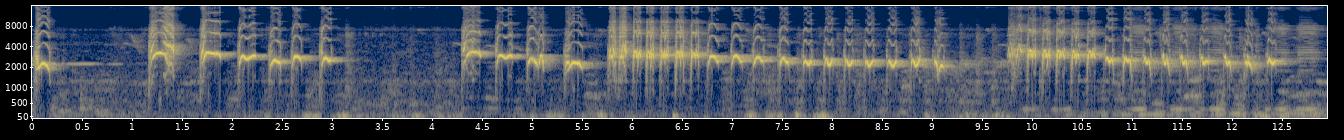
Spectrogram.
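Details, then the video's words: Vigorous song of a greater green leafbird meant to heat up an opponent leafbird's temper before competition; scattered sharp notes open into long, rapid chattering runs of whistled syllables with brief pauses. "CUCAK IJO GACOR MEMBUAT CUCAK IJO LAWAN PANAS EMOSI DAN STABIL AGAR NGOTOT"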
